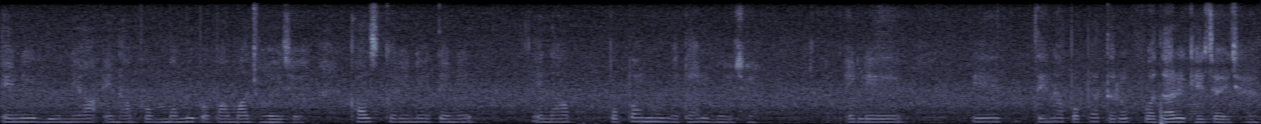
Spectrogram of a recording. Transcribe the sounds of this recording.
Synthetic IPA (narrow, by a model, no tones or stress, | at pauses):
enid̪unjaʔenaməmːipəpːamãd͡ʒɦojt͡ʃʰe | kʰaskəɾinet̪eneː | na | pəpːanũʋəd̪ʱaɾeɦojt͡ʃʰe | eʈle | e | t̪enapəpːat̪əɾəfʋəd̪ʱaɾekʰɛ̃t͡ʃajt͡ʃʰe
